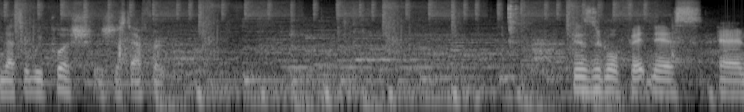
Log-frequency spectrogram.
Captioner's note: muffled woman on speaker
